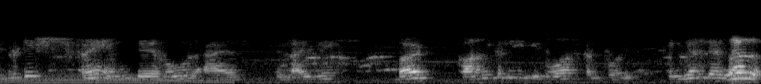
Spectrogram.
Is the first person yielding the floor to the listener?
Yes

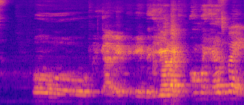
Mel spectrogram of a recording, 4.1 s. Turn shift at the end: No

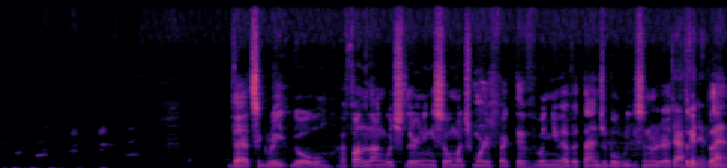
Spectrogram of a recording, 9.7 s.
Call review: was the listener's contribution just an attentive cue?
No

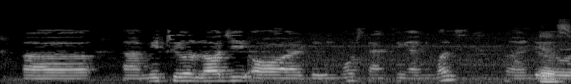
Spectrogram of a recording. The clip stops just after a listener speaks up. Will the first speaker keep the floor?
Yes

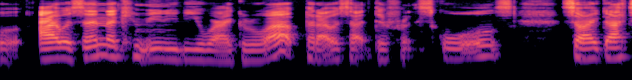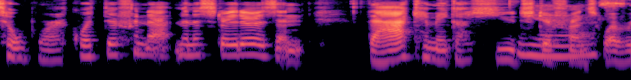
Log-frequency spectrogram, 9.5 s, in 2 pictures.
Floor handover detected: No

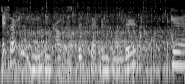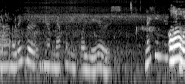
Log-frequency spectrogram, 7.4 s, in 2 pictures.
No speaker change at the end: No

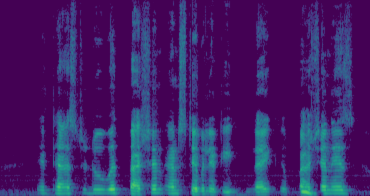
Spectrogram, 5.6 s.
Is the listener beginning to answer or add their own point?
No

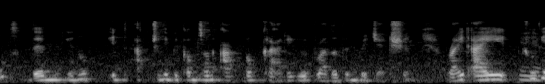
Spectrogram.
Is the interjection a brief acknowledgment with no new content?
Yes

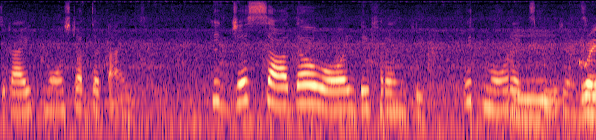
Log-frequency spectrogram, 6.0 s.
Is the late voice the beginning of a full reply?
Yes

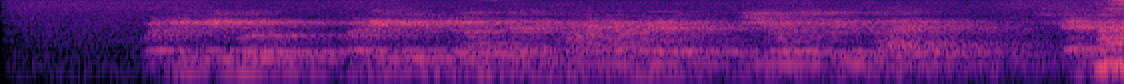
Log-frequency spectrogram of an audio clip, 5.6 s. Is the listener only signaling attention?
No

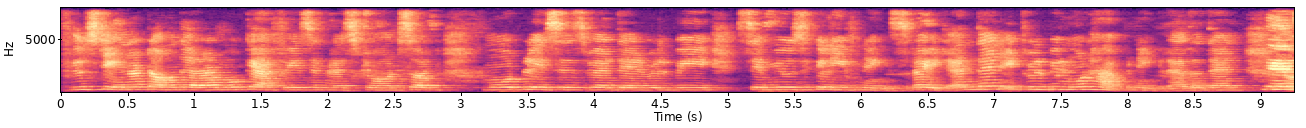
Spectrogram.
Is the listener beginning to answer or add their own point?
Yes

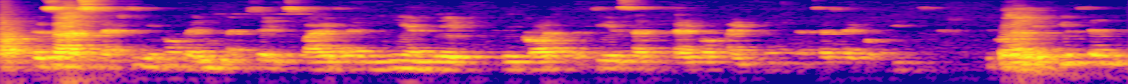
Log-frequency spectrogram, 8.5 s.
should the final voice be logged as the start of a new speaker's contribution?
No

